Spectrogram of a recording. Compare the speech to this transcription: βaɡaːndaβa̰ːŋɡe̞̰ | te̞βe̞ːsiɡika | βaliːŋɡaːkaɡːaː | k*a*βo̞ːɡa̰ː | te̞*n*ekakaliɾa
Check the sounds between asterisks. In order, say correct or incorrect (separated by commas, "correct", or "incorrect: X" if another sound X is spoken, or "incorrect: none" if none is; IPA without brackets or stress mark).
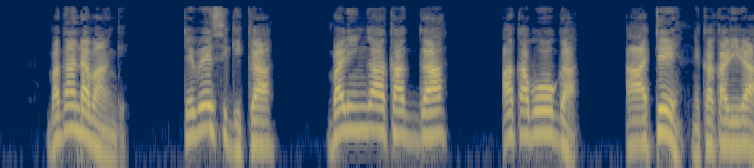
correct, correct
